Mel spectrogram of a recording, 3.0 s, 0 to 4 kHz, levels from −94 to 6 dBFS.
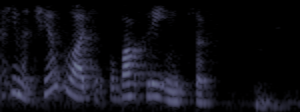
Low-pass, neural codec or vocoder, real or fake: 3.6 kHz; codec, 16 kHz, 2 kbps, FunCodec, trained on Chinese and English, 25 frames a second; fake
